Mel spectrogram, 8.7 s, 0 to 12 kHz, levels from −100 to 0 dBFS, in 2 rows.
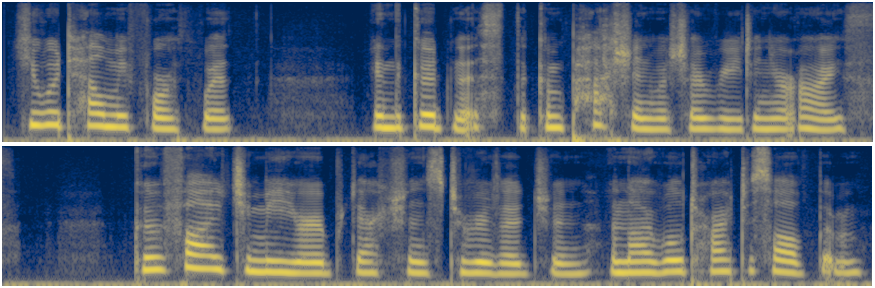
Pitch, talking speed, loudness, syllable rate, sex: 240 Hz, 205 wpm, -18 LUFS, 5.9 syllables/s, female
